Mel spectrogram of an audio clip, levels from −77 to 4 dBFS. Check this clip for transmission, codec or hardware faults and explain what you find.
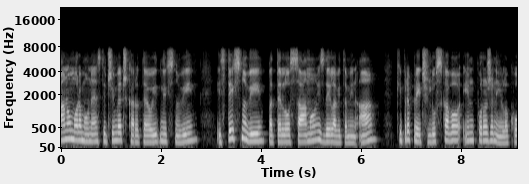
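Nothing faulty found in this speech: the AMR wideband (HD Voice) coding, with only faint damage and nothing above 7.5 kHz, fits a rate around 18.25 kbit/s, well clear of the rough lower modes.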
